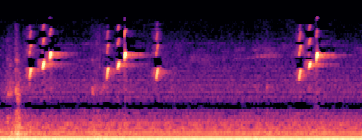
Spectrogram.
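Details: European goldfinch of the black Khalwi style calling softly: short clusters of three or four thin, high tinkling notes, each ending on a brief whistle, repeated three times with pauses between.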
